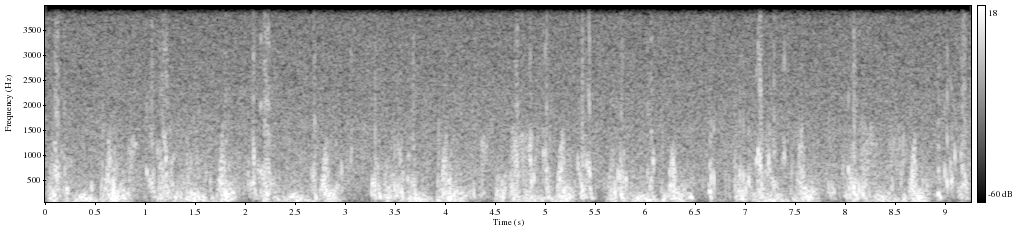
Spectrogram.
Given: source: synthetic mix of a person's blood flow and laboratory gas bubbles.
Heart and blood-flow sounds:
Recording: Doppler ultrasound of blood flow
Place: precordium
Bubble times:
0.07-0.27 s: bubbles
0.43-0.54 s: bubbles
0.74-0.92 s: bubbles
0.98-1.62 s: bubbles
1.73-1.85 s: bubbles
2.00-2.30 s: bubbles
2.65-2.73 s: bubbles
2.93-3.00 s: bubbles
3.04-3.08 s: bubbles
3.24-3.82 s: bubbles
4.26-4.44 s: bubbles
4.52-5.08 s: bubbles
5.29-5.52 s: bubbles
5.55-6.12 s: bubbles
6.42-6.50 s: bubbles
6.60-7.42 s: bubbles
7.71-8.61 s: bubbles
8.89-9.27 s: bubbles
From the record:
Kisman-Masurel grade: 342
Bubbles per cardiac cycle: rolling drumbeat, 9 or more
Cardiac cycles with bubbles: 100%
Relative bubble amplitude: moderate (0.250 to 0.450)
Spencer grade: 3 (all of the cardiac periods contain showers or single bubble signals, but not dominating or overriding the cardiac motion signals)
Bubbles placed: only in the low amplitude regions of the cardiac cycle

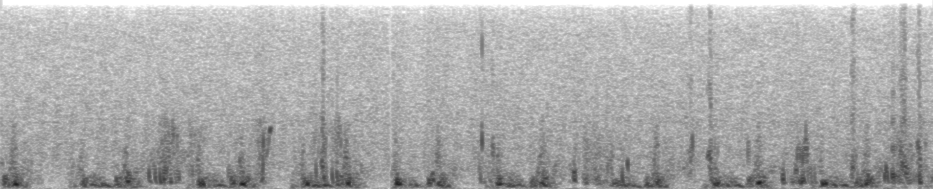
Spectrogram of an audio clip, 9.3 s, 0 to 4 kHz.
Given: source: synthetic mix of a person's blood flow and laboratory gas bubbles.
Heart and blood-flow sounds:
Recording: Doppler ultrasound of blood flow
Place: precordium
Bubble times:
0.00-0.04 s: bubbles
1.45-2.05 s: bubbles
2.27-2.33 s: bubbles
2.54-2.75 s: bubbles
3.07-3.48 s: bubbles
4.29-4.38 s: bubbles
4.75-5.04 s: bubbles
5.69-5.79 s: bubbles
5.82-6.09 s: bubbles
6.18-6.32 s: bubbles
6.71-6.98 s: bubbles
7.06-7.19 s: bubbles
7.46-7.51 s: bubbles
7.78-8.18 s: bubbles
8.48-8.59 s: bubbles
8.80-9.33 s: bubbles
From the record:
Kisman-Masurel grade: 232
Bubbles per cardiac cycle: several, 3 to 8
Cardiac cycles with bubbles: 50 to 99%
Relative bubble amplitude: moderate (0.250 to 0.450)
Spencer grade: 3 (all of the cardiac periods contain showers or single bubble signals, but not dominating or overriding the cardiac motion signals)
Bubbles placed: only in the low amplitude regions of the cardiac cycle

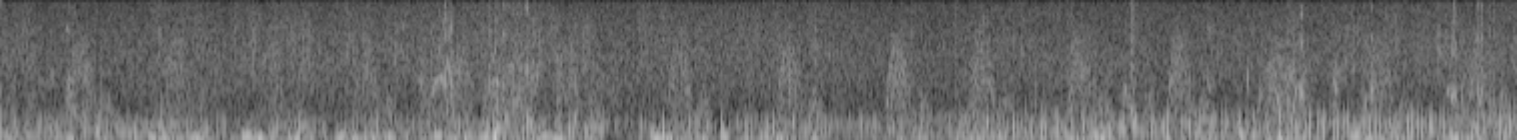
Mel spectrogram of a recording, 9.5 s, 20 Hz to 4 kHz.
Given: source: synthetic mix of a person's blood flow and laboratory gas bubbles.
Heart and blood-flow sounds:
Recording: Doppler ultrasound of blood flow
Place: subclavian vein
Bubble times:
0.16-0.21 s: bubbles
0.29-0.34 s: bubbles
0.39-0.56 s: bubbles
0.92-1.06 s: bubbles
2.56-2.88 s: bubbles
2.91-3.40 s: bubbles
3.45-3.63 s: bubbles
3.66-3.82 s: bubbles
6.79-6.91 s: bubbles
6.98-7.25 s: bubbles
7.49-7.58 s: bubbles
7.76-8.22 s: bubbles
8.29-8.40 s: bubbles
8.48-8.61 s: bubbles
9.00-9.48 s: bubbles
From the record:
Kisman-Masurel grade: 221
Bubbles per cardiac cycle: several, 3 to 8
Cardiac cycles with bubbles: 10 to 50%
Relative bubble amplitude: barely perceptible (0.100 to 0.250)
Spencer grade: 2 (many but less than half of the cardiac periods contain bubble signals, singularly or in groups)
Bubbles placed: anywhere in the cardiac cycle

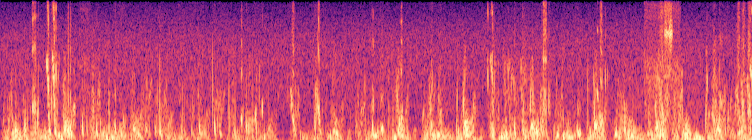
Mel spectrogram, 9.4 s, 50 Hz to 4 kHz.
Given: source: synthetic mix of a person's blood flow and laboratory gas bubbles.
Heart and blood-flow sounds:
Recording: Doppler ultrasound of blood flow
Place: precordium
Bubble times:
0.28-0.50 s: bubbles
0.54-0.76 s: bubbles
0.81-0.94 s: bubbles
1.00-1.13 s: bubbles
1.18-1.26 s: bubbles
1.41-1.61 s: bubbles
1.80-2.17 s: bubbles
2.21-2.55 s: bubbles
2.64-2.81 s: bubbles
2.99-3.32 s: bubbles
3.58-3.76 s: bubbles
3.90-4.05 s: bubbles
4.62-4.83 s: bubbles
4.93-5.08 s: bubbles
5.29-5.56 s: bubbles
6.08-6.21 s: bubbles
6.29-6.92 s: bubbles
7.19-7.29 s: bubbles
7.38-7.63 s: bubbles
7.67-7.96 s: bubbles
8.05-8.51 s: bubbles
8.81-9.14 s: bubbles
9.17-9.40 s: bubbles
From the record:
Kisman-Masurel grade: 242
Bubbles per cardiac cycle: several, 3 to 8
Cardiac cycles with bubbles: 100%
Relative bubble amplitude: moderate (0.250 to 0.450)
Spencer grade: 3 (all of the cardiac periods contain showers or single bubble signals, but not dominating or overriding the cardiac motion signals)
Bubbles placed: only in the low amplitude regions of the cardiac cycle

